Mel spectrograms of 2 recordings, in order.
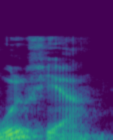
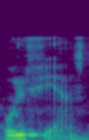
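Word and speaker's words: Ulfilas: was a man named wolfia or ulfias depends on how you want to pronounce it but woofia or wolfia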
